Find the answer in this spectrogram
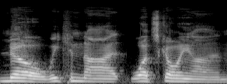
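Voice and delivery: ordinary talk

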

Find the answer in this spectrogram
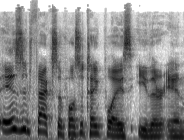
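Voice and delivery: ordinary talk

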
